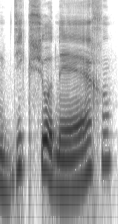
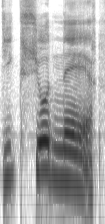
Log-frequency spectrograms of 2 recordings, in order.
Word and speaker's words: dictionnaire: Bom, se você souber pronunciar a palavra, pode te ajudar, tá? Pode, cuidado. Por quê? Porque se eu não tivesse esses dois N's, o O seria mais fechado. Então, o que é dobrar uma consoante faz? Normalmente, ela abre a vogal anterior.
